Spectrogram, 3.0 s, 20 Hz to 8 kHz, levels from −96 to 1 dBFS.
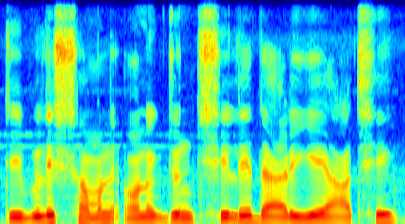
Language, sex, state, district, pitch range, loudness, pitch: Bengali, male, West Bengal, Cooch Behar, 130-175 Hz, -14 LUFS, 150 Hz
